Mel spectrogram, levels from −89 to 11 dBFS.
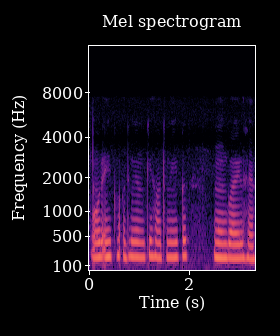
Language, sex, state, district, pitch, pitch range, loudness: Hindi, female, Bihar, Gopalganj, 200 Hz, 195-210 Hz, -24 LUFS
